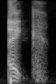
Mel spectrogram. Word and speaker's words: ache: So please note the pronunciation is the k sound, ache.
